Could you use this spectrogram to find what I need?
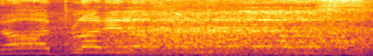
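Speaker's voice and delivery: high mock craving gush; a mock fan gushing about lilt. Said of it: "You're like".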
